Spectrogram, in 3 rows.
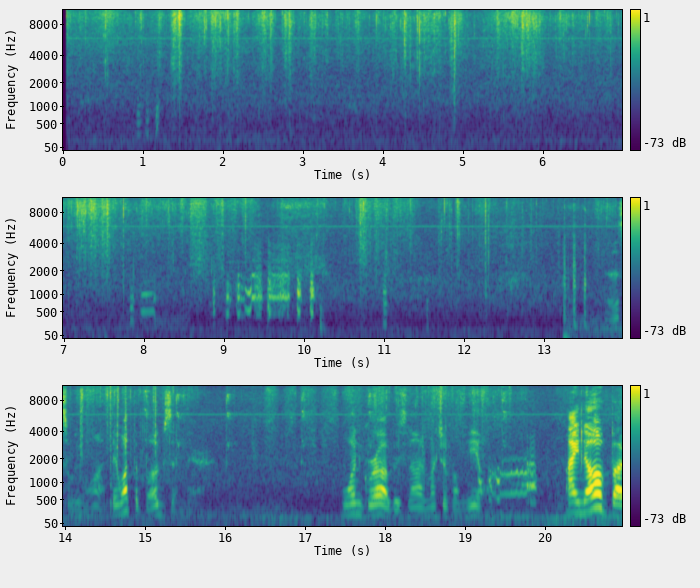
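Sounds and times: rustling in dry leaves: 0.0s - 15.4s, 16.2s - 19.8s
chickens clucking: 0.8s - 1.5s, 7.3s - 12.4s, 18.3s - 20.0s.

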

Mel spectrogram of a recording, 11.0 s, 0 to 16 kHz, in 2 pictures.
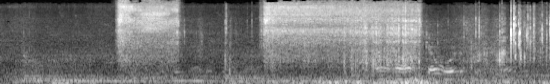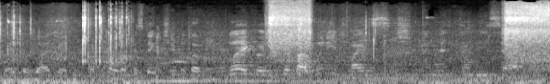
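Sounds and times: spray can hiss: 1.2s - 1.9s, 2.6s - 4.2s, 8.2s - 8.7s, 10.5s - 11.0s.

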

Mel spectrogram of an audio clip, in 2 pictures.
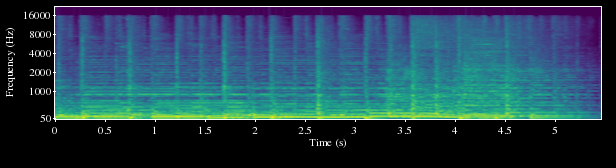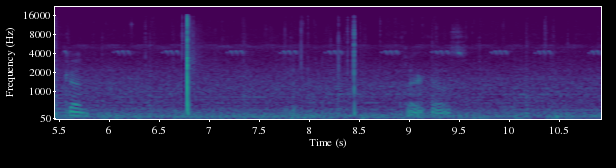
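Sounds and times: music: 0.0s - 5.6s
wood fire popping: 2.7s - 10.9s
crickets chirping: 5.5s - 10.9s.

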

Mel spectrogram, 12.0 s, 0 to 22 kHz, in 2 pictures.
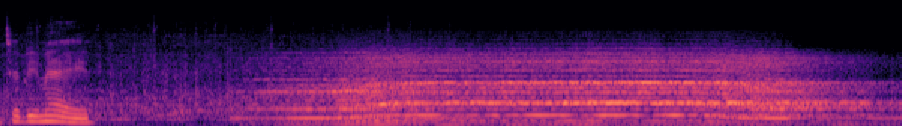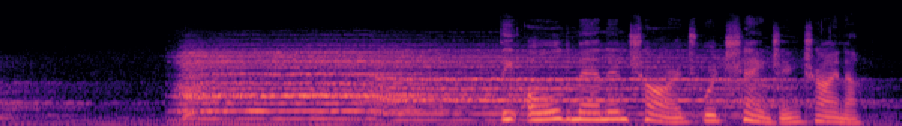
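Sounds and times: choir singing sustained chords: 1.4s - 12.0s.

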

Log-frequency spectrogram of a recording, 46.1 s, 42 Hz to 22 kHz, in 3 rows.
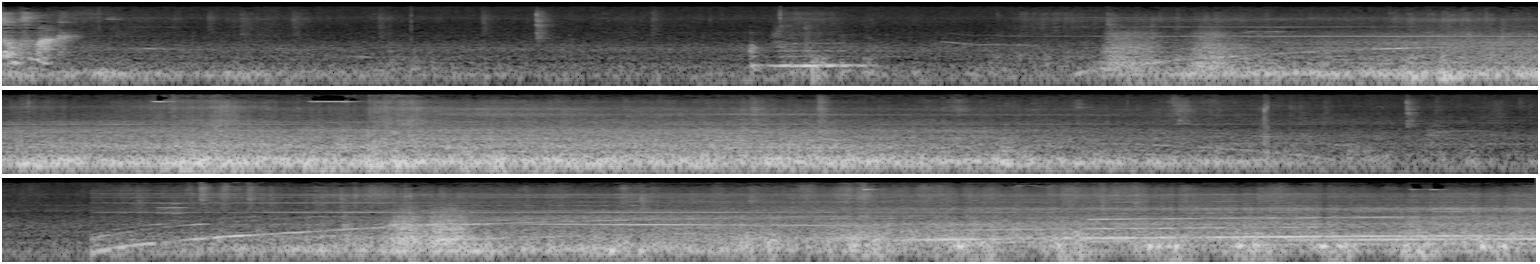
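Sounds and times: wheels rumbling on rail: 0.0s - 46.0s
short low beep: 10.7s - 14.7s, 31.6s - 35.7s.

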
